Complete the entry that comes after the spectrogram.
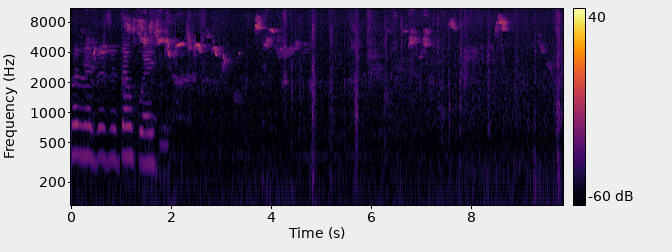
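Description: Quiet outdoor ambience with scattered short, high bird chirps. A child's voice is heard faintly for the first couple of seconds.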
